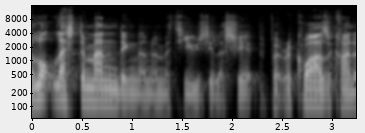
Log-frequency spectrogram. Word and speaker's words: Methuselah: The Methuselah ship, did I pronounce that right? Yeah, the Methuselah There we ship.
